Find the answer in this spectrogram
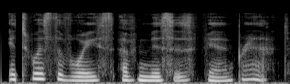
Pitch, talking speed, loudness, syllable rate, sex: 200 Hz, 165 wpm, -16 LUFS, 3.6 syllables/s, female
